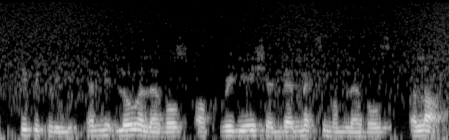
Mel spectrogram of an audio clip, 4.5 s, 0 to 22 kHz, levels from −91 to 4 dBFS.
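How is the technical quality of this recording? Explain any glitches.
The technical quality is compromised by overdone noise removal, which runs through the entire speech clip. A noise reduction stage set too aggressively pulls individual frequency bands down or out whenever they sit close to its noise estimate, and the softer parts of the voice get removed along with the noise. The pauses drop to near silence sprinkled with twinkling specks. On a spectrogram the background shows as scattered isolated dots with gaps carved into the speech harmonics.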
